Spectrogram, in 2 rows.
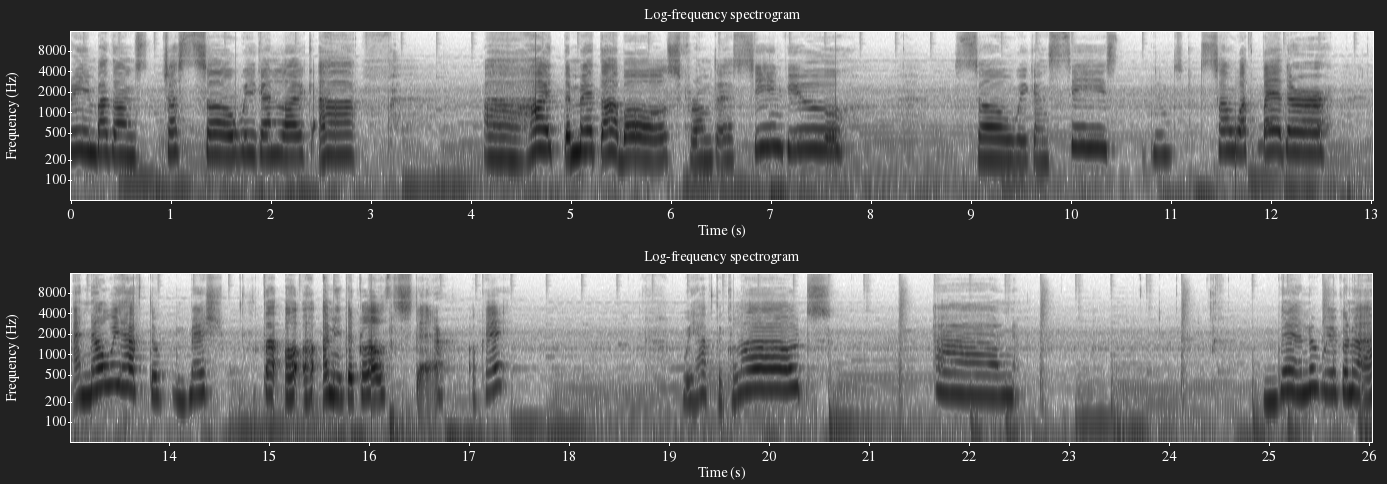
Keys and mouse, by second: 5.4 click, 16.2 KP_0.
